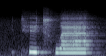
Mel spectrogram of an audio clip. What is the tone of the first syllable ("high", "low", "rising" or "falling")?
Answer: falling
